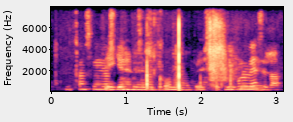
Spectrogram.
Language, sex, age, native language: Icelandic, other, 14, Icelandic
